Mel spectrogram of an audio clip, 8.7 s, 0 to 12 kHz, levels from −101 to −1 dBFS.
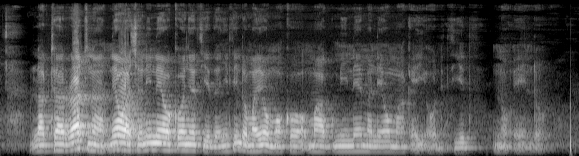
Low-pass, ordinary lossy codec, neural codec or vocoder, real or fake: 10.8 kHz; none; none; real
